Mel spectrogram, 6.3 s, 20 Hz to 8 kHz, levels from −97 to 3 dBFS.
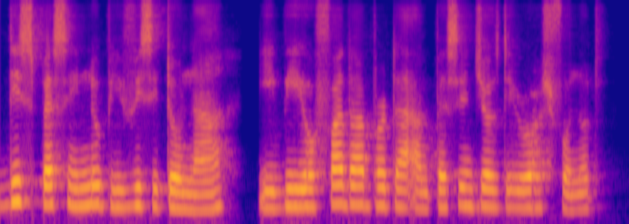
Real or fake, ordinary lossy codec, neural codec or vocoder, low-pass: fake; none; codec, 16 kHz, about 1 kbps, DyCAST, with the encoder's durations; none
